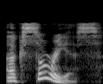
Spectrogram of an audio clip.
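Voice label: "uxorious", British English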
